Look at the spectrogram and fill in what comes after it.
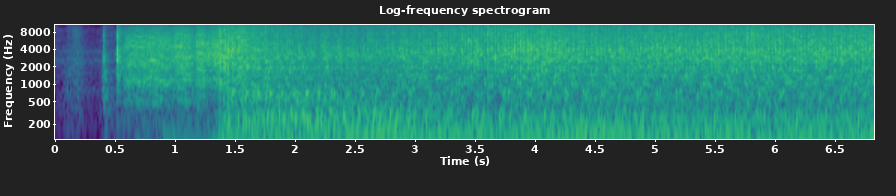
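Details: Chevy C2500 350 TBI V8 after a rebuild, stock except a roller cam, first start: short crank, then it fires and settles into a loud, deep, steady idle with no knocking.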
